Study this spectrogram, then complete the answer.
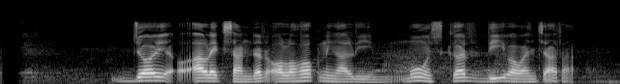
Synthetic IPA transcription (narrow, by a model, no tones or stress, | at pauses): d͡ʒɔja̰lɛksandərɔ̰lɔɦɔk̚niŋalimuskərdiwawaɲt͡ʃa̰ɾa̰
